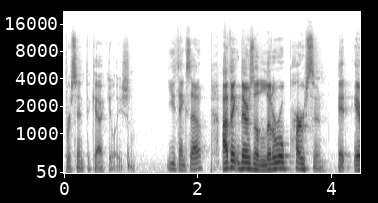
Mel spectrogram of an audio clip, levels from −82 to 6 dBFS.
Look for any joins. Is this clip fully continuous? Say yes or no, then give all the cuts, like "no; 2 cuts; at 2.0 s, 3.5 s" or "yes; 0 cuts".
yes; 0 cuts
